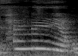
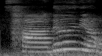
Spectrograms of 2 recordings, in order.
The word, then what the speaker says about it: 사는: 그러면 여러분 이거 발음할 때 살는이라고 발음을 해요? 사는이라고 발음을 하잖아요.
